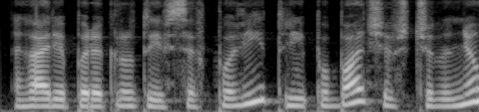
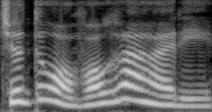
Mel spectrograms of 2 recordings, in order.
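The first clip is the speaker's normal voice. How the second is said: happy, satisfied, pitched-up exclamation; 5 semitones higher, 3 dB louder than usual. Narrator reads one of the joyful crowd around the player: happy exclamation. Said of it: "задоволено вигукнув Персі".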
